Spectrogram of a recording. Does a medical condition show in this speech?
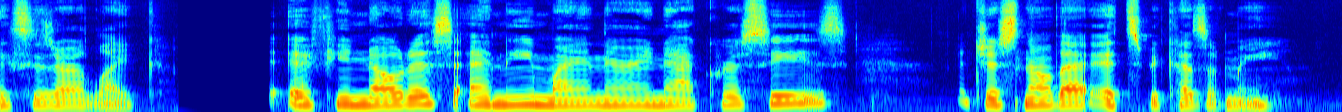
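No.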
